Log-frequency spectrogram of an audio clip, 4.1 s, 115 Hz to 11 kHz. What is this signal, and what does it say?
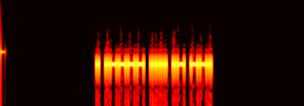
Morse code, heard as a keyed tone, about 40 wpm, 700 Hz. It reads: E1HAG
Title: Code Groups - 5 Letter:Numbers - 40wpm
